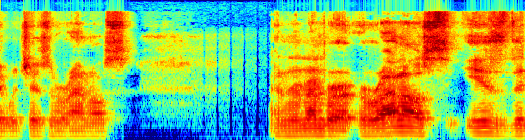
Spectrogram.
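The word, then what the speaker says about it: Ouranos: I pronounce it the Greek way which is Oranos.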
